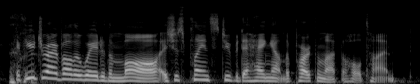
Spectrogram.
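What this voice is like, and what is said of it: Imitates another person's voice. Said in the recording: “in my Dave Hill voice ... Did I do a good impression? ... You nailed it.”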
